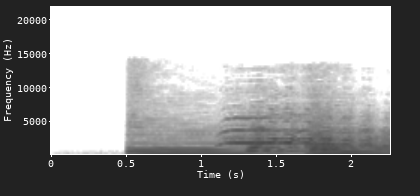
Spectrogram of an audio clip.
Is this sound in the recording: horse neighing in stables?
yes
